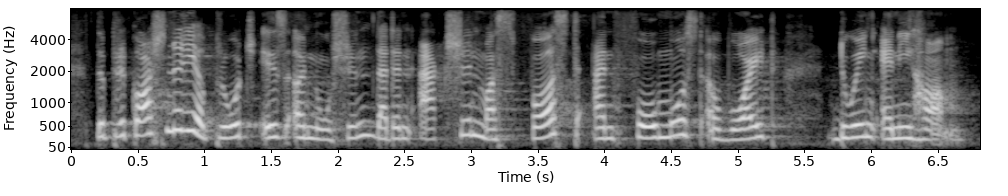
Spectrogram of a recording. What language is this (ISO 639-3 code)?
eng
